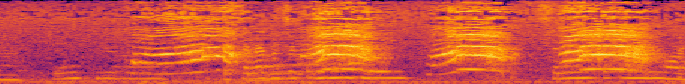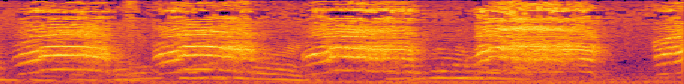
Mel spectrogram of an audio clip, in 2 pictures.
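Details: Newborn baby girl just after delivery, strong rhythmic wails about one a second with a steady room hum; a vigorous healthy cry after birth, said to show strong lungs.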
